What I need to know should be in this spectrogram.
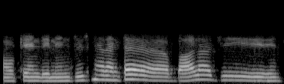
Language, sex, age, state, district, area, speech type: Telugu, female, 18-30, Andhra Pradesh, Sri Balaji, rural, conversation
